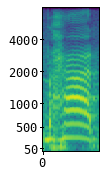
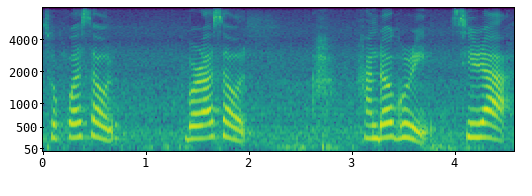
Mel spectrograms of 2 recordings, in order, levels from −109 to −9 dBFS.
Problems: background sounds at intervals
